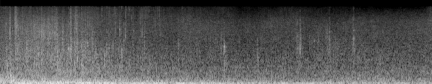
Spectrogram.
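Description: Sound-effect explosion of an energy blast striking the ground: a heavy boom and deep rumble, loudest in the first second, then slowly dying away with scattered crackles of debris.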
